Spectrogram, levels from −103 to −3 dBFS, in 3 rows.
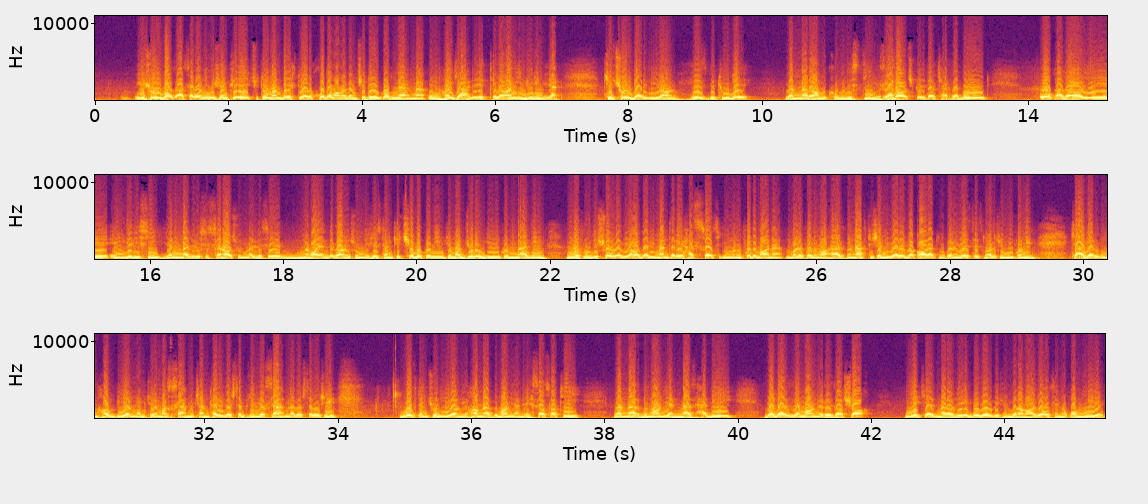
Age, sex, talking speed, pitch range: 50-69, male, 145 wpm, 105-130 Hz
